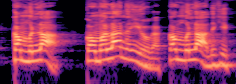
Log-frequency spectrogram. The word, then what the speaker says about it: कमला: से, कमला, देखिए कमला, क में अ की साउंड आ रहा है, लेकिन म पे जो है अ की साउंड नहीं आ रहा है, इसका उच्चारण जल्दी जा रहा है, कमला, कमला नहीं होता है, इसको पढ़ेंगे कमला।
